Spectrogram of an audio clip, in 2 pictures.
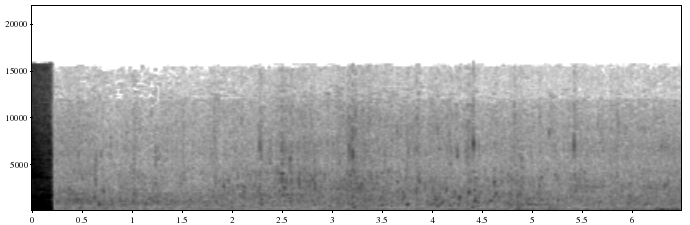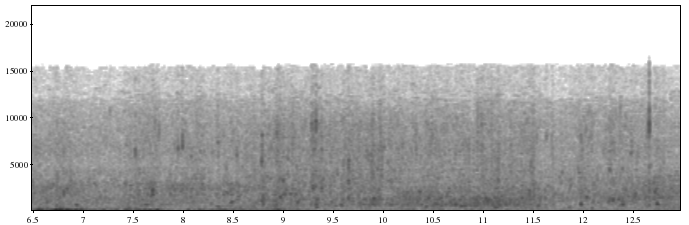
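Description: Faint, steady sound of calm sea water gently lapping among granite rocks along the shore, with a brief low rumble about six seconds in.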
